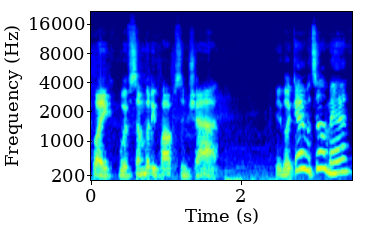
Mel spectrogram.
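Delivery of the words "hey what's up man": much higher, chirpy streamer hello; YouTuber greeting. Retold or imitated. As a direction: greet chat like a fake-cheery host. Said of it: "it'd be really weird".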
